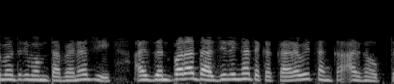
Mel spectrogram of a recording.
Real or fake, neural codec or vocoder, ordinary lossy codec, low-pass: real; none; none; 3.6 kHz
